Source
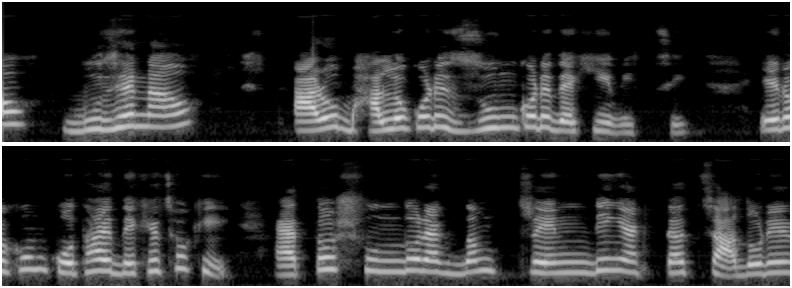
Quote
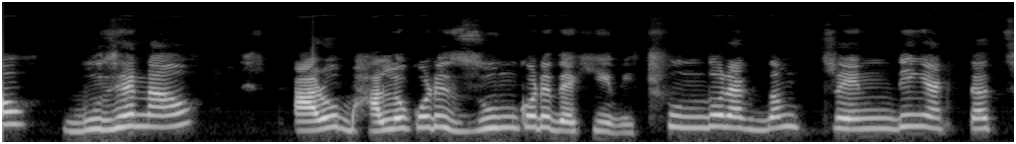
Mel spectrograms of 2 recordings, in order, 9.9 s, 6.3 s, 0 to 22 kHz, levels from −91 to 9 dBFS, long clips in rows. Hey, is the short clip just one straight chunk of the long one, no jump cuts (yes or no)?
no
